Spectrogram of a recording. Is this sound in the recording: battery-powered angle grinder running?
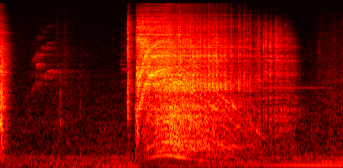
yes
